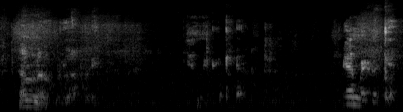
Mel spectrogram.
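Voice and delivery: whispered calls to the cat; hushed coaxing, real; quietly calling a cat over; soft coaxing. Real, not acted.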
